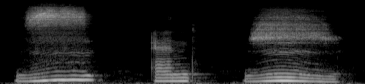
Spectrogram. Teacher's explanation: a lot of force here to to produce those sounds and the vocal chords are really vibrating quite heavily and you can feel that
